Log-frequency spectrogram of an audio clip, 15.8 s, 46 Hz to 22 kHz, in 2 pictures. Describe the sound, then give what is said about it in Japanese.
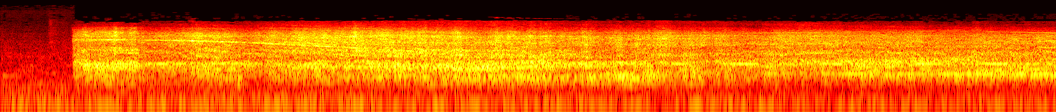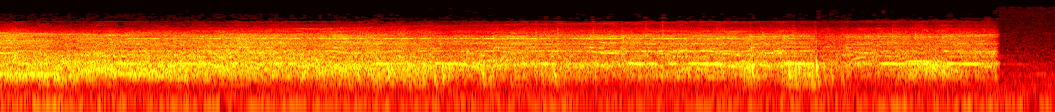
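A jet-engined trainer aircraft flies past at about 600 to 650 km/h at an altitude of 150 meters, a loud, sustained engine rush with a high-pitched whine that sweeps downward as it passes, holding steady for about fifteen seconds before cutting off. “あと次はね、あの、時速650キロぐらい、600キロ超えた状態で、えー、高度150メーターを、えー、フライパスした時の、まあ、ジェットエンジン積んでるんですけど、まあ、練習機って呼ばれるタイプのものなんですけど、えー、これの、ね、エンジン音ちょっと聞いてみたいと思います。”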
